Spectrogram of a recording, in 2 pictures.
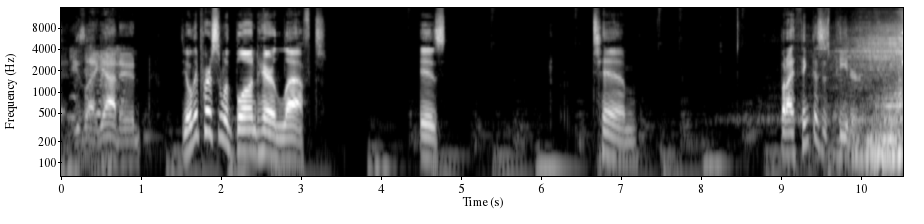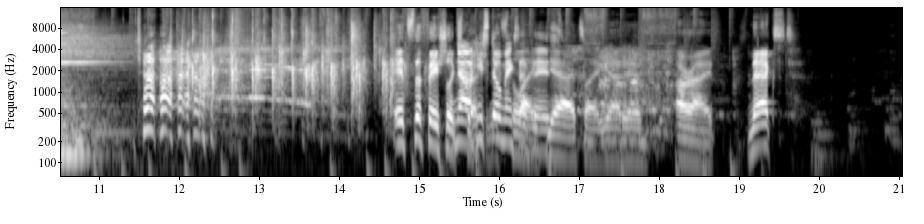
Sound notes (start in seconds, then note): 9.4 bell dings; 11.7 audience applauds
